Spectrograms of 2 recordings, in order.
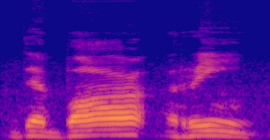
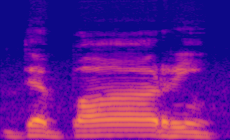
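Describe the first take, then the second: First: The middle consonant is a fully enunciated b. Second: The middle consonant is a fully enunciated b.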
